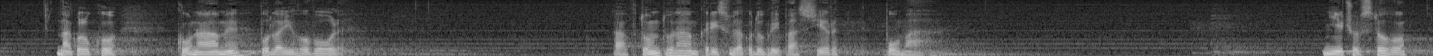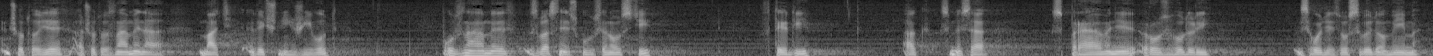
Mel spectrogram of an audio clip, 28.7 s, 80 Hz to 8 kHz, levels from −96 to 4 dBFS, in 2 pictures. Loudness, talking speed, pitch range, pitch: -27 LUFS, 85 wpm, 100-110 Hz, 105 Hz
